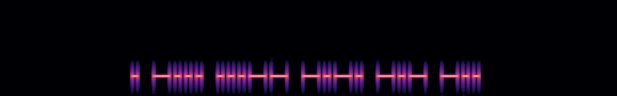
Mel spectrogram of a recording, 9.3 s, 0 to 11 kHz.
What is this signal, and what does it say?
Morse code, heard as a keyed tone, about 15 wpm, 700 Hz. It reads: EB3CKD
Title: DXCC-100 Call Signs - 6 Characters - 15wpm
